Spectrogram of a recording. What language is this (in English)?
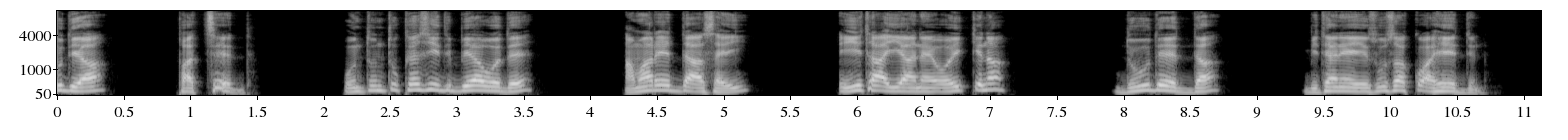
Dawro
